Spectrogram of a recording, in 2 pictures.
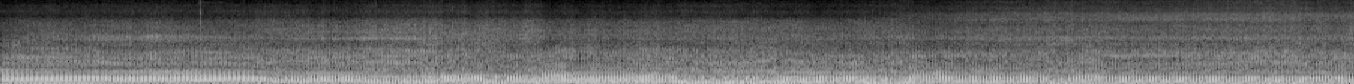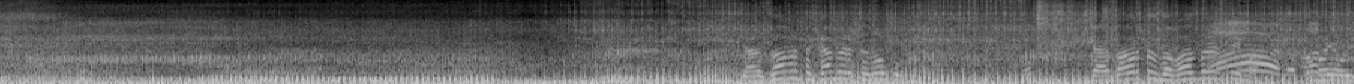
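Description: A dirt bike engine drones and revs close by.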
